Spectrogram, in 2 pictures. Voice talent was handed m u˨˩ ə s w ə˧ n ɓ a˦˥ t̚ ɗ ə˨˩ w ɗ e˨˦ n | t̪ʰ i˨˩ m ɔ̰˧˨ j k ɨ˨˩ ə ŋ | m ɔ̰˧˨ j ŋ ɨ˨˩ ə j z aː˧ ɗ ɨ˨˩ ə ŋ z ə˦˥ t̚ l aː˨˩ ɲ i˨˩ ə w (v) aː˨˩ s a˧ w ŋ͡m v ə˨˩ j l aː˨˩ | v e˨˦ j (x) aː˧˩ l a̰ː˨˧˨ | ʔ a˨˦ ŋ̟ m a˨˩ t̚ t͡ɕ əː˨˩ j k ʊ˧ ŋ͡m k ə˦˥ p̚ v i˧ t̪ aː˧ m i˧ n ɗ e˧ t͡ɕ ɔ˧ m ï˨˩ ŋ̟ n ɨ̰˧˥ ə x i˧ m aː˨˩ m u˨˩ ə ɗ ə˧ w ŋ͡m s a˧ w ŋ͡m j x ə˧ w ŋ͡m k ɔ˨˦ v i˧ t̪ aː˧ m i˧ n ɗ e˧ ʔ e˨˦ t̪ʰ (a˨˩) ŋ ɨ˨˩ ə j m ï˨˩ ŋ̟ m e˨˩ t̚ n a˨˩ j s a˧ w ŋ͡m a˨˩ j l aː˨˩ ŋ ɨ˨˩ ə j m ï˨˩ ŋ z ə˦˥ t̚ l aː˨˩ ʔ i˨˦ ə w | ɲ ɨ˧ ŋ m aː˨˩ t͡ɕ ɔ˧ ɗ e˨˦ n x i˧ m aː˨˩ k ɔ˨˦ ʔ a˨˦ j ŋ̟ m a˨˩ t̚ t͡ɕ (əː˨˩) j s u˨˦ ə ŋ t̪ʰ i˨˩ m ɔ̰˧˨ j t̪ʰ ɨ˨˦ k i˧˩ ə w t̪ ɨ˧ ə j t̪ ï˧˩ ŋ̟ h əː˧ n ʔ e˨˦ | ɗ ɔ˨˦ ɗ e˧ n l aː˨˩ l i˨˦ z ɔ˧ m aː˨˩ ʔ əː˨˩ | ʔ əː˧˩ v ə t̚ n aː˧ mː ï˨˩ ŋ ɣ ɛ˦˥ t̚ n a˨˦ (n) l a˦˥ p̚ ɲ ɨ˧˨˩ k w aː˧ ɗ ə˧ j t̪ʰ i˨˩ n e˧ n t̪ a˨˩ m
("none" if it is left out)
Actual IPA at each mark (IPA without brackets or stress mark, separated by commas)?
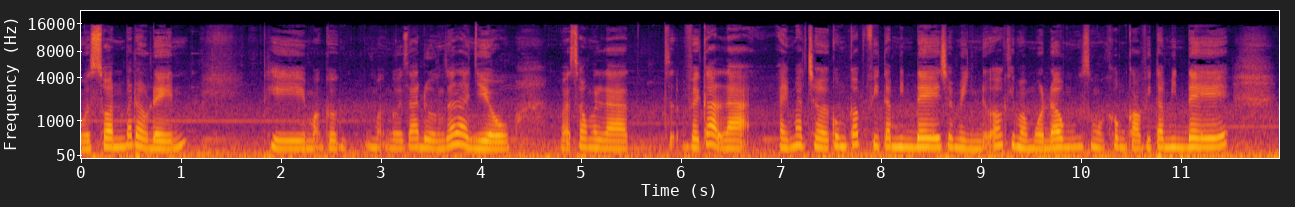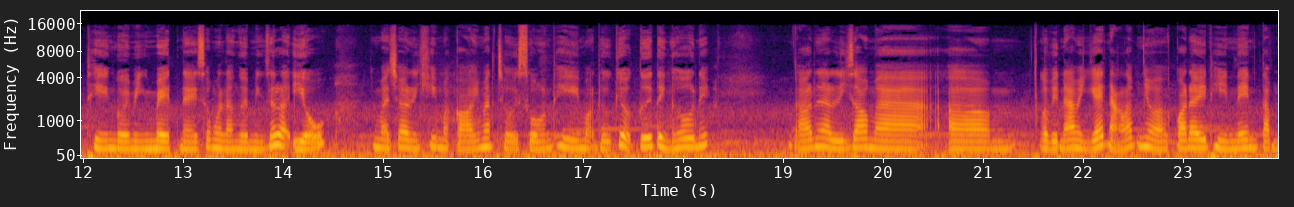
v, k, i˨˩, əː˨˩, ŋ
